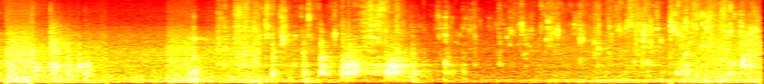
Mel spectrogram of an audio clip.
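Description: Cassava being washed by hand under a running kitchen tap, water splashing and sloshing steadily over the root with brief clattering and rubbing, loud and close throughout, no talking.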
